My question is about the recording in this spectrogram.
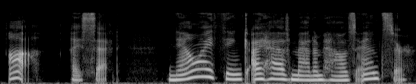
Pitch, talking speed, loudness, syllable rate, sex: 240 Hz, 160 wpm, -22 LUFS, 4.6 syllables/s, female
